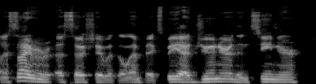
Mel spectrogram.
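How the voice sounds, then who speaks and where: Here a man speaks with an American accent at a medium pitch. His tone is bright and sharp, with ordinary pitch variation. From Las Vegas, Nevada, US. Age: 40s. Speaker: motorcycle racer. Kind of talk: interview.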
